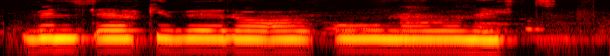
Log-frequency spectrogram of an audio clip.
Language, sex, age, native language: Icelandic, male, 11, Icelandic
